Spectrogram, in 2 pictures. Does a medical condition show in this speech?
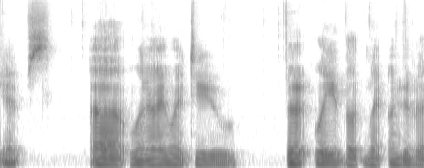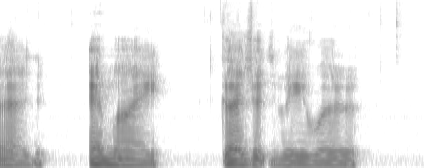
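Yes: spinal muscular atrophy.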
